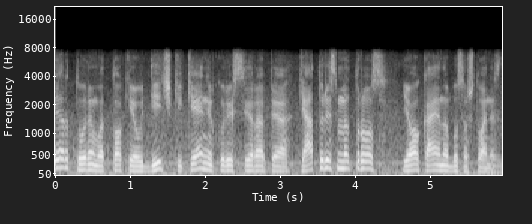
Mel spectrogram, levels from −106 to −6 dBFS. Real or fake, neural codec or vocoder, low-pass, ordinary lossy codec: fake; vocoder, 44.1 kHz, 128 mel bands every 512 samples, BigVGAN v2; 7.2 kHz; Opus, 32 kbps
